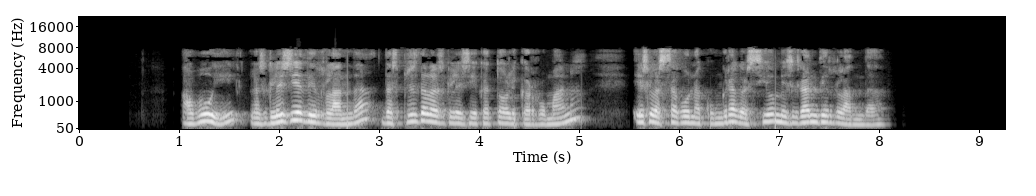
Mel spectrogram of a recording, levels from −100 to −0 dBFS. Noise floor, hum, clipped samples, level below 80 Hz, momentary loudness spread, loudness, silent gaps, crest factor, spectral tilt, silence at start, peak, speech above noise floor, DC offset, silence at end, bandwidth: under -90 dBFS; none; under 0.1%; -52 dBFS; 10 LU; -16 LUFS; none; 18 dB; -4.5 dB/octave; 1.05 s; 0 dBFS; over 74 dB; under 0.1%; 1.2 s; 8.4 kHz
